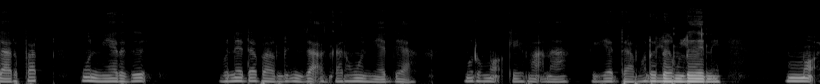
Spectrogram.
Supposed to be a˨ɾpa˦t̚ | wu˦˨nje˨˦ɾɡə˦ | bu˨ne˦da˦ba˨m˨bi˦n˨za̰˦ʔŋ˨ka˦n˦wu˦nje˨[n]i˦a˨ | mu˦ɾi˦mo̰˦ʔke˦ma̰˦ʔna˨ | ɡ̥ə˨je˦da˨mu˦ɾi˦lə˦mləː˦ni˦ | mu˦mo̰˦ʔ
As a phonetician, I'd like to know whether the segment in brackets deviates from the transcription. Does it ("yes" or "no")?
yes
